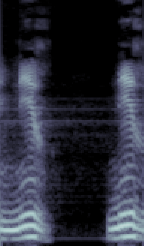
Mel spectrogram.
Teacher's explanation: نون کو را کے ساتھ ملائیں گے، نر، نر باریک پڑھیں گے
